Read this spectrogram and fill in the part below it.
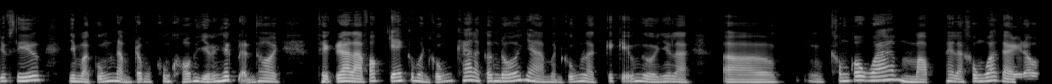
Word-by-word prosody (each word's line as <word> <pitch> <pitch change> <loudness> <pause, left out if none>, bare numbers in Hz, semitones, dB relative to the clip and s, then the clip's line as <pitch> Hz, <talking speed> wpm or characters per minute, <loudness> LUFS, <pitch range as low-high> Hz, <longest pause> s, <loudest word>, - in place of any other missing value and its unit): chút 155 - 0
xíu 180 +5 +4 0.3
nhưng 140 -1 +1
mà 125 - +2
cũng 125 +9 -1
nằm 120 -8 0
trong 130 -1 -1
một 120 - -6
khuôn 135 -1 -5
khổ 125 +1 -2
gì 125 -6 +2
đó 135 - 0
nhất 190 +5 +3
định 115 - -3
thôi. 145 -2 0 0.4
Thiệt 135 - +1
ra 150 +2 +7
là 130 -3 +6
vóc 160 +5 -1
dáng 170 +2 +4
của 175 - -3
mình 140 -6 0
cũng 125 +8 -2
khá 190 +3 +1
là 180 - +1
cân 150 0 0
đối 160 +6 +3
nha, 170 -11 +1
mình 115 0 -5
cũng 125 +6 -3
là 145 -5 0
cái 150 - -4
kiểu 140 - -2
người 130 -7 0
như 130 +1 -1
là, 115 -4 -2 0.3
ờ, 110 -1 +1 0.5
ừm, 140 -5 -8
không 160 -1 -2
có 190 - +3
quá 190 +3 +3
mập 120 -6 +1
hay 150 -1 -1
là 130 - -1
không 145 +4 -2
quá 175 +2 +3
gầy 120 -4 +2
đâu. 135 0 -2
140 Hz, 275 wpm, -23 LUFS, 120-160 Hz, 0.5 s, ra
